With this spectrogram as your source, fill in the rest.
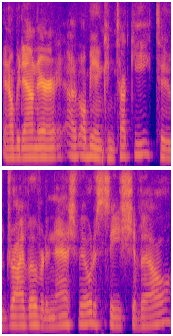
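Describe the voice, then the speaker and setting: A man with an unremarkable speaking voice, medium pitch, moderate pace, fairly even intonation and hardly any pauses. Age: 60s. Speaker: support group member sharing testimony. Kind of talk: casual group chat.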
